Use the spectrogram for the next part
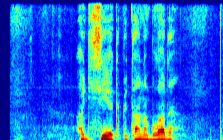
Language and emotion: Russian, neutral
